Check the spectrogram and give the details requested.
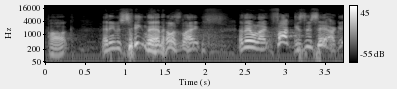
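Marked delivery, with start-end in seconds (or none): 2.8-3.5 high, amazed outburst; excited exclamation. Retold or imitated. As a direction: blurt it out in high-pitched disbelief. Crew's excited reaction on finding him.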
